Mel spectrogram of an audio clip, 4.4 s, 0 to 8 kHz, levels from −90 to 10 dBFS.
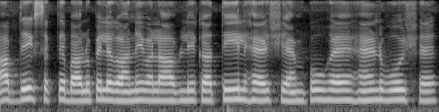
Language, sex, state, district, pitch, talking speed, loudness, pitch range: Hindi, female, Haryana, Charkhi Dadri, 220 Hz, 220 wpm, -15 LUFS, 215-230 Hz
